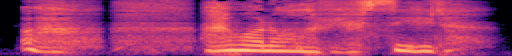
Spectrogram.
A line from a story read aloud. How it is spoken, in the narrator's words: the saber-toothed woman moaned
